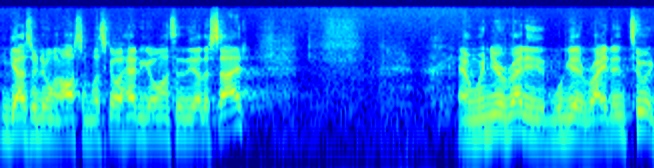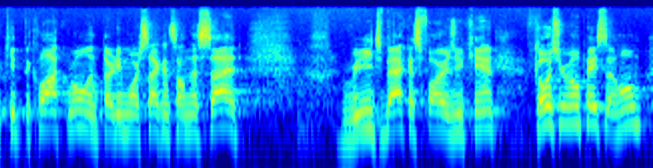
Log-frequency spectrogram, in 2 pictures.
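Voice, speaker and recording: Male fitness instructor, slightly higher voice, upbeat and encouraging, coaching a workout class. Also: fairly even intonation, a little fast. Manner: upbeat, encouraging, counting down time.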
